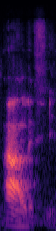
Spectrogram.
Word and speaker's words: Aleph: A primeira letra do alfabeto hebraico é o Aleph, pronuncia-se Aleph, tá?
